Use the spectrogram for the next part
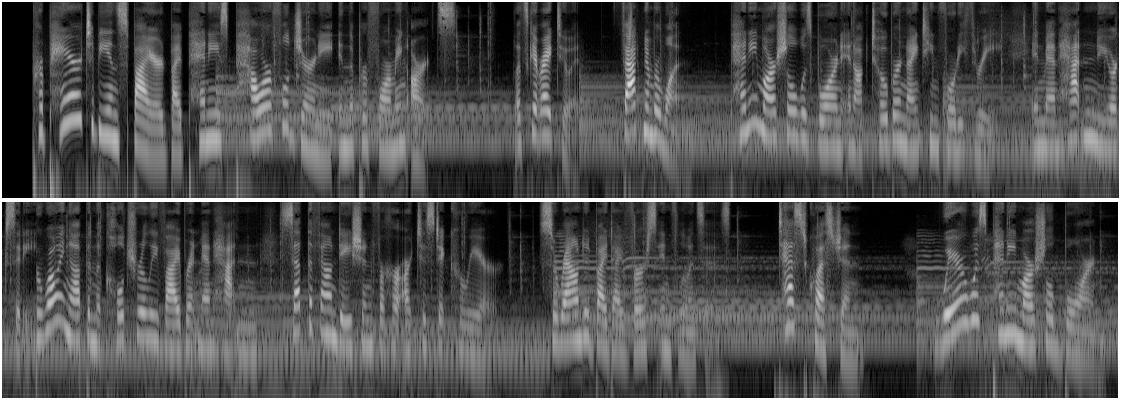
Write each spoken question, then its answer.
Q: Where was Penny Marshall born?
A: Correct answer, Manhattan, New York City.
